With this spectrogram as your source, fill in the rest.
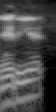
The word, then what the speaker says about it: idiot: bam it should be pronounced as idiot all right so in this sentence man do i sound like an idiot idiot not egypt okay good good good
